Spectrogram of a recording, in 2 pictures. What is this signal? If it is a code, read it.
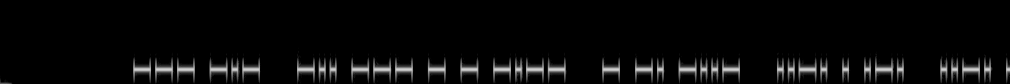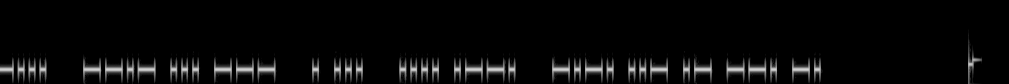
Morse code, heard as a keyed tone, about 22 wpm, 700 Hz. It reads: OK DOTTY TNX FER FB QSO ES HP CUAGN
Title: Practice QSO - Exchange 4 - Ending - 22wpm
